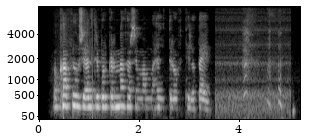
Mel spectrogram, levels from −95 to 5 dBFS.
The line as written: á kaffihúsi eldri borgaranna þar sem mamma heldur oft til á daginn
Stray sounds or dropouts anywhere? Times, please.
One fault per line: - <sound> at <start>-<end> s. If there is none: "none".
- laugh at 4.0-5.0 s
